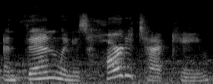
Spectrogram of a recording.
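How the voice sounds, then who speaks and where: A woman playing a sweet, prim elderly aunt in a theatrical radio comedy, genteel and gently scolding. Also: medium pitch, sing-song, measured pace, noisy background. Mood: fondly reminiscing. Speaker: actor.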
